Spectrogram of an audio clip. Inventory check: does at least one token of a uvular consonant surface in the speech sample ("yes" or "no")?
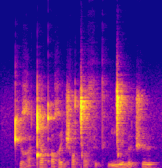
yes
